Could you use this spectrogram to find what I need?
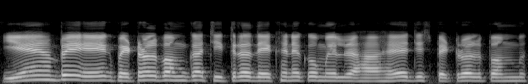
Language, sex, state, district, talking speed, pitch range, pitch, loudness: Hindi, male, Odisha, Malkangiri, 180 wpm, 170-190 Hz, 180 Hz, -14 LUFS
